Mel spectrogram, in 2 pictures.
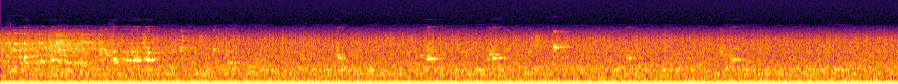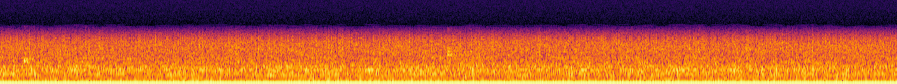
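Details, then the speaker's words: Toilet tank refilling after replacing the supply shut-off valve and fill valve to cure pipe water hammer: even hiss of filling water with no knocking or thumping in the pipes; normal refill, no water hammer. "Alright, no water hammer."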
